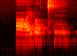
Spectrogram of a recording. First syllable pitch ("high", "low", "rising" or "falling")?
rising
